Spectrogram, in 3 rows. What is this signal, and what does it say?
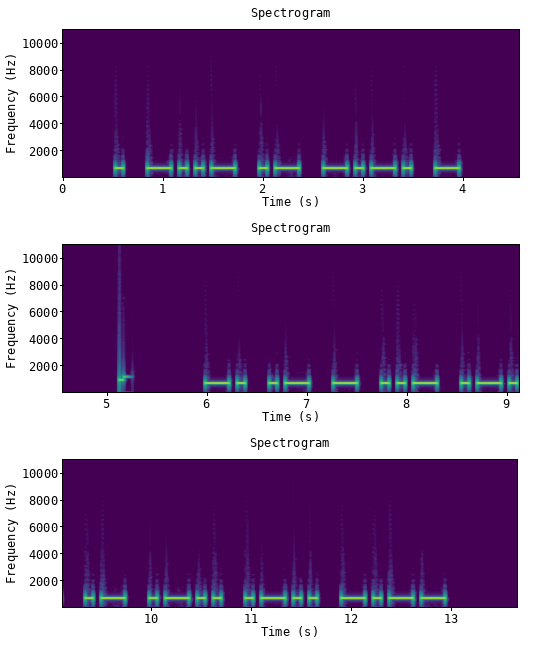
Morse code, heard as a keyed tone, about 15 wpm, 700 Hz. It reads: EXACT NATURALLY
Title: Sentences from Top 1300 Words - New Word Drill - 15wpm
